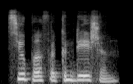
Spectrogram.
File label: "superfecundation", Indian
